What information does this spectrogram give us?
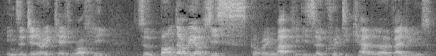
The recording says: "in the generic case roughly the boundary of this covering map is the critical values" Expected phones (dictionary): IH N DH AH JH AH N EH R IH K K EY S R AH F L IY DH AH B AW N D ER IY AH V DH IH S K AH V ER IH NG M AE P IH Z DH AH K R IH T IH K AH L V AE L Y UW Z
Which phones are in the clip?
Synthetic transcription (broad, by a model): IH N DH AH JH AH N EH R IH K K EY S R AH F L IY DH AH B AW N D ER IY AH V DH IH S K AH V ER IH NG M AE P IH Z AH K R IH T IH K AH L V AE L Y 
